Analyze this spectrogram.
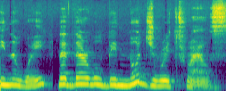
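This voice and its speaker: The voice is dark, mellow and somewhat breathy, with ordinary pitch variation. It moves at a fairly slow pace. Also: woman. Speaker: self-styled judge and author. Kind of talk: spoken talk or lecture with voice-over. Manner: indignant, accusatory.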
